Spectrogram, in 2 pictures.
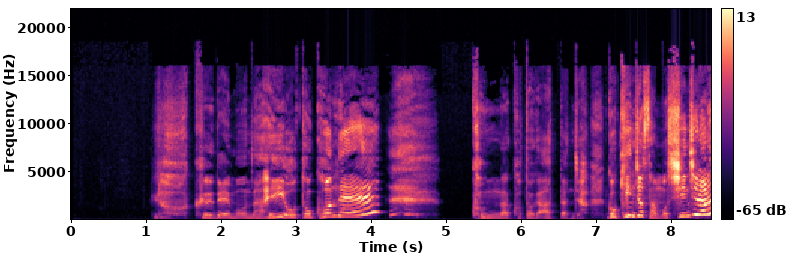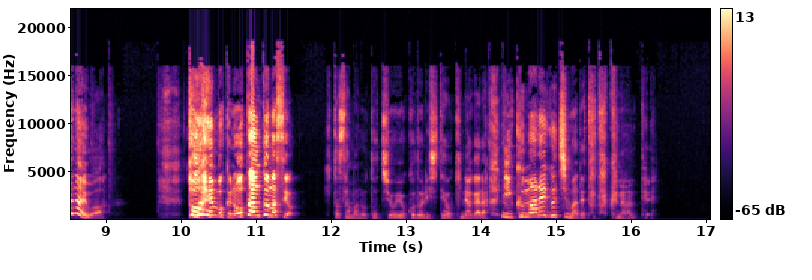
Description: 罵る女性
ボイスサンプル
